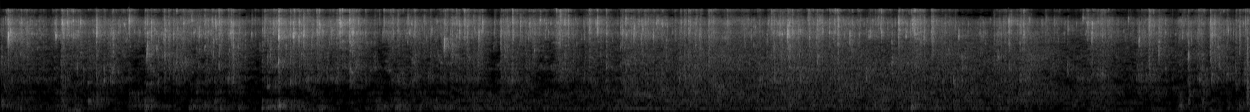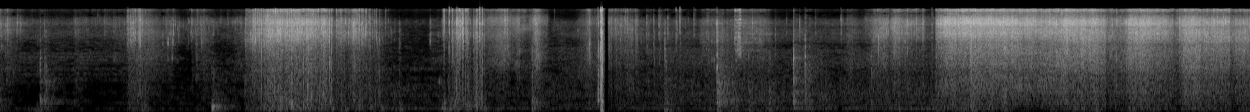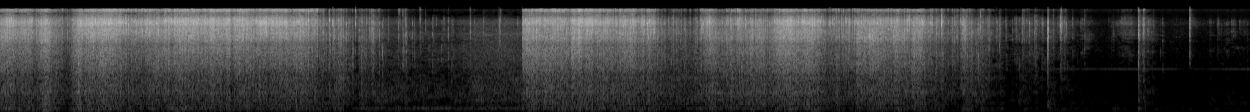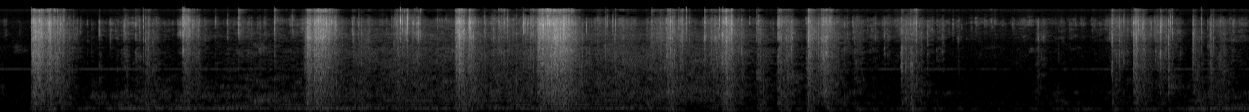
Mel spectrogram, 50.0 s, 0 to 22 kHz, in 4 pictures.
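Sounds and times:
tap water splashing: 0:07.7 - 0:15.0.

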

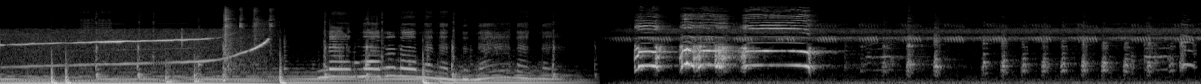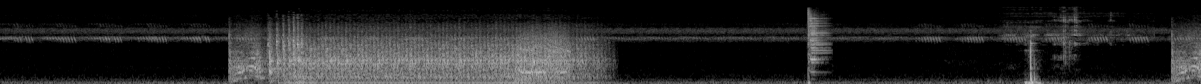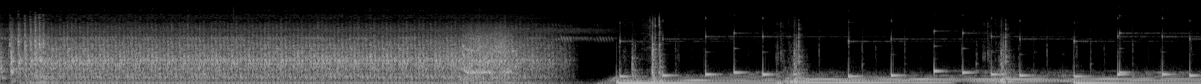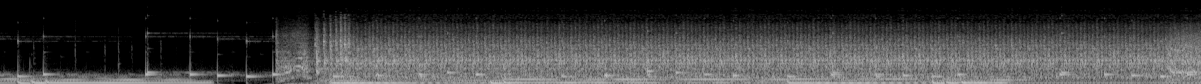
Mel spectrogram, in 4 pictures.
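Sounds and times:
rooster crowing: 0:06.3 - 0:12.0
engine noise: 0:14.3 - 0:18.2, 0:23.7 - 0:31.2, 0:38.8 - 0:48.0.

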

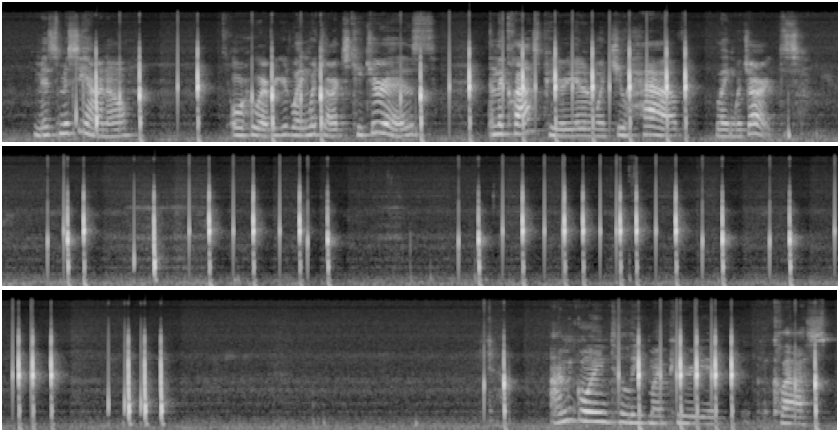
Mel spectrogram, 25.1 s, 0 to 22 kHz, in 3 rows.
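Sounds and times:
tapping on touchscreen keyboard: 0:00.7 - 0:03.3, 0:04.0 - 0:06.9, 0:08.8 - 0:11.7, 0:13.0 - 0:18.4, 0:22.9 - 0:25.0.

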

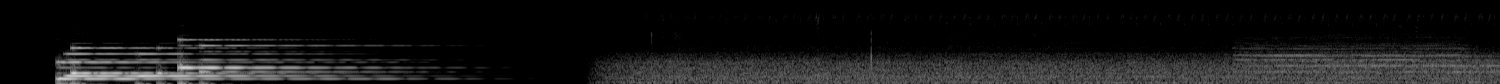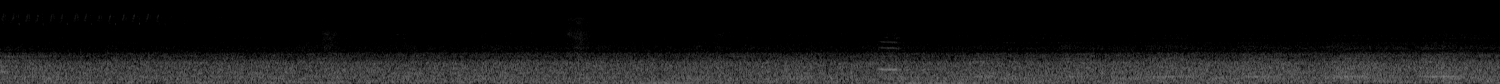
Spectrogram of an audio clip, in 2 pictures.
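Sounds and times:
held pitched tone: 0:00.6 - 0:04.6
rumble and hiss of approaching train: 0:05.9 - 0:30.0.

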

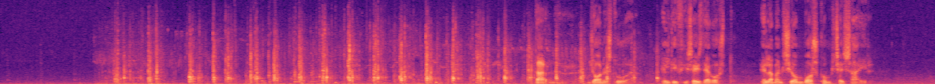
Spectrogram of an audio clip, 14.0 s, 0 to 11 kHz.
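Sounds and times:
horse hooves clip-clopping: 0:01.4 - 0:10.6.

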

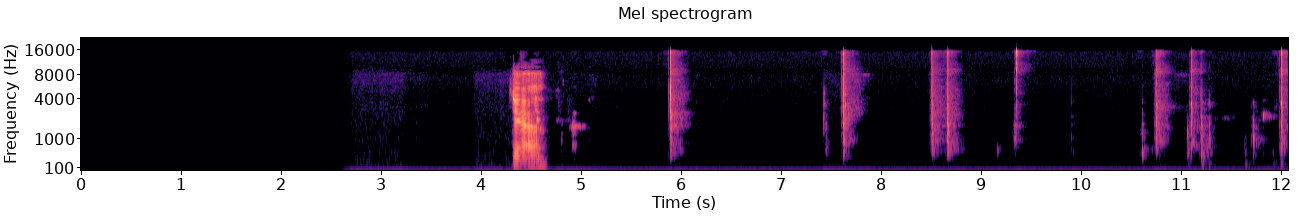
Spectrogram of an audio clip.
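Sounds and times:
sharp short clicks: 0:05.8 - 0:06.2, 0:08.4 - 0:09.5.

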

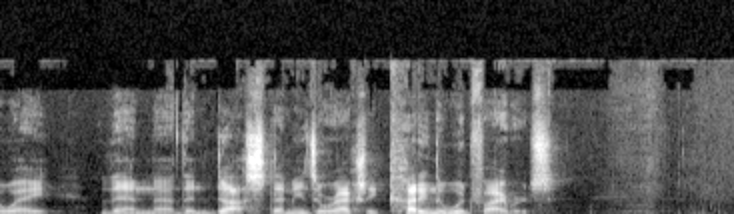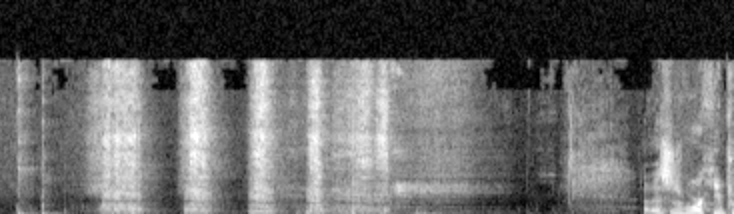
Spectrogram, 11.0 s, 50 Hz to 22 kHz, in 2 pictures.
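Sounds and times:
paint scraper scraping wood floor: 0:06.2 - 0:08.5.

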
